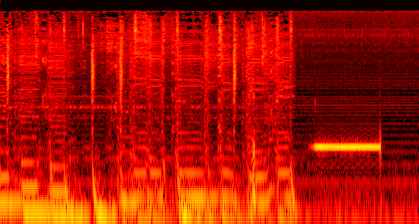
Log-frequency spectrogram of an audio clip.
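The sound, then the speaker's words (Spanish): Telephone line tone heard while a call is being dialed. A single steady, mid-pitched tone lasting under a second follows a stretch of music, then cuts off into near silence. “Vamos a llamar a otra persona más. No tiene que salir sí o sí. Si esa es la idea. Estamos marcando. Estamos marcando.”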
